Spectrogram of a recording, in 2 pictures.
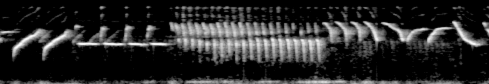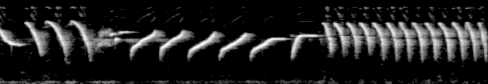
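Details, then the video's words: Canary song used as a training model for other songbirds: rapid loud phrases of sharp rising and falling whistled sweeps, buzzy trills and rolling chatter, shifting between patterns every second or two. "Masteran burung kenari"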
